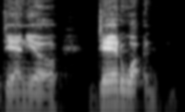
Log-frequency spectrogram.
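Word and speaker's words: Danielle Deadwyler: Hughes says, I went to high school with Danielle Deadweiler.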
